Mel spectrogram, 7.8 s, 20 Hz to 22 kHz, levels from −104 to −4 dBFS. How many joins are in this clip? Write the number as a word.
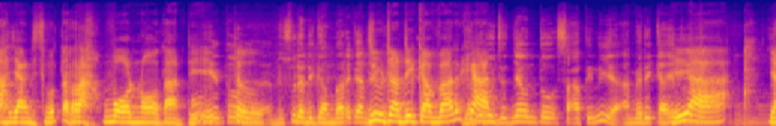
zero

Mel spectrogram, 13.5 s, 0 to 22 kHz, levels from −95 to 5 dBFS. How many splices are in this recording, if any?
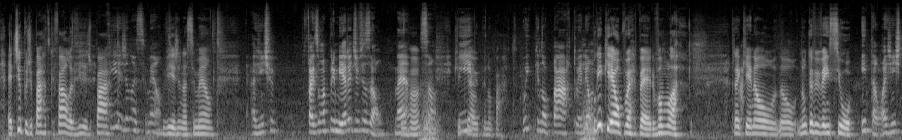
three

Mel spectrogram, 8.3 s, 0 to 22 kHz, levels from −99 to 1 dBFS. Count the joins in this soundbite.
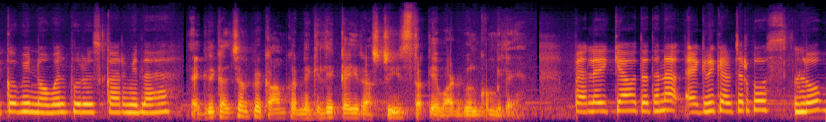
two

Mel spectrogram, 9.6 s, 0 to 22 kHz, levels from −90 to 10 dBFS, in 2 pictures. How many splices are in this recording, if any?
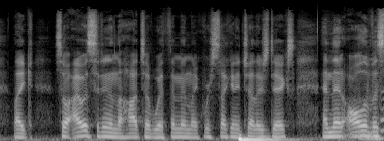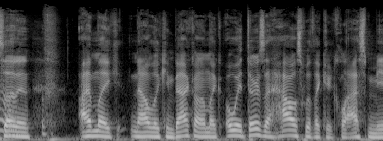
zero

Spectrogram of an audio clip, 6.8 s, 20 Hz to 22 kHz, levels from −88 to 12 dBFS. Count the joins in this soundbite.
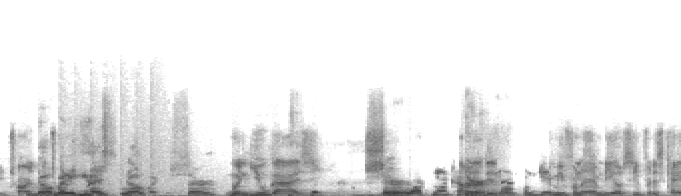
one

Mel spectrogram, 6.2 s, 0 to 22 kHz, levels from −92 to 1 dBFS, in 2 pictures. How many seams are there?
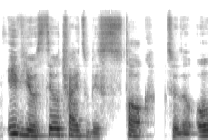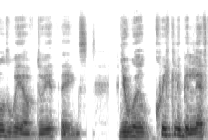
zero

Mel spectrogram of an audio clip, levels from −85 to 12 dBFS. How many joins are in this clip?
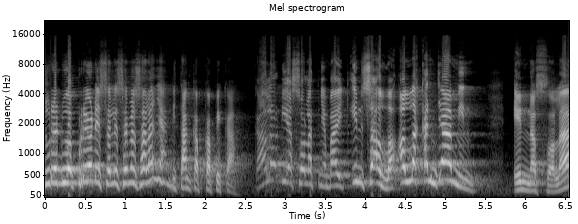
one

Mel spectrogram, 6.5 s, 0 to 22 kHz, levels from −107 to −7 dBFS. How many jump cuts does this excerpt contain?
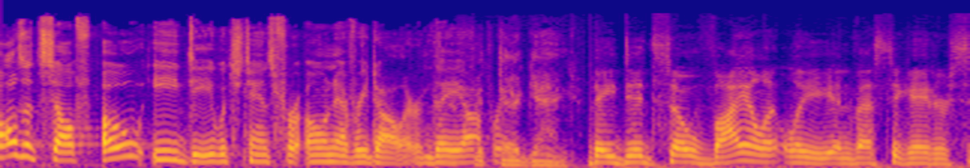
one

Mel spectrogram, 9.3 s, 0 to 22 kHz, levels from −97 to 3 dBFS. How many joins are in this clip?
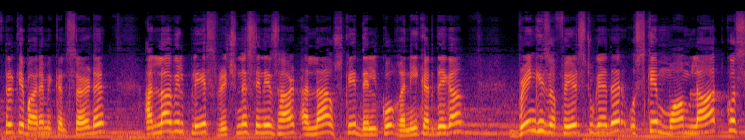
zero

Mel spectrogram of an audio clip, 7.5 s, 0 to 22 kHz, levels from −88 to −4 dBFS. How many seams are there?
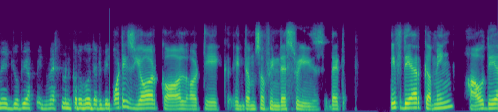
one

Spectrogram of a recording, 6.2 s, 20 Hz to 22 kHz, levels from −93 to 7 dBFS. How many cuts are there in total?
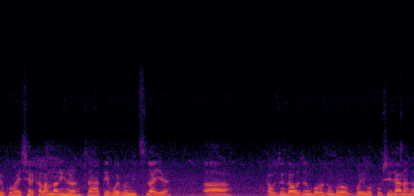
zero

